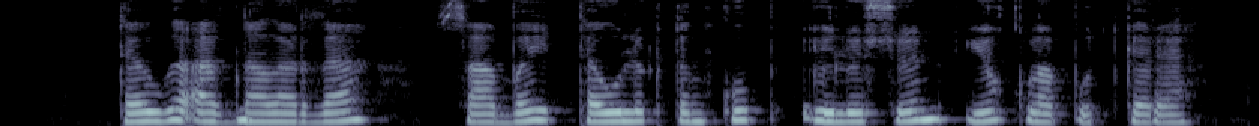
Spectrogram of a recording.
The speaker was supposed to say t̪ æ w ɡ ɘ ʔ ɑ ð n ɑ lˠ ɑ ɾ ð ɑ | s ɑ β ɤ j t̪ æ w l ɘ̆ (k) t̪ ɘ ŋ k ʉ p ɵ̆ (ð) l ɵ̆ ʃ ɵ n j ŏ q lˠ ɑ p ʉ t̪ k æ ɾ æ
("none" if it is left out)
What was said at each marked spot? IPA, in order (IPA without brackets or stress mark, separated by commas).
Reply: k, none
